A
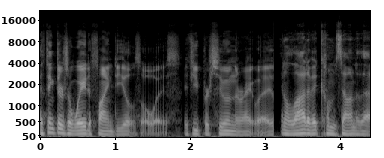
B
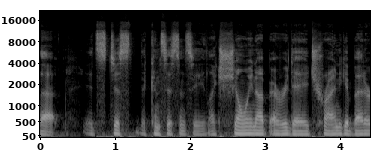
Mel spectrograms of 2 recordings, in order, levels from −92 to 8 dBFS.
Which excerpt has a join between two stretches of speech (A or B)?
A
